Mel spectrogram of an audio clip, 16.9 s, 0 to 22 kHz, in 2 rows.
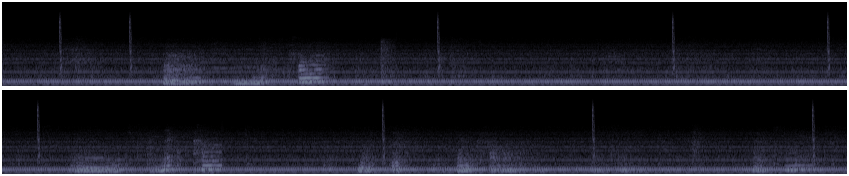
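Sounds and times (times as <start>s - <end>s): electrical mains hum: 0.0s - 16.9s.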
